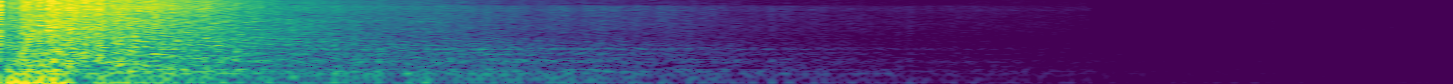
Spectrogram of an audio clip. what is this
A totally synthetic explosion sound that could be the firing of a large gun instead of a bomb exploding. Unlike the lower-numbers in this series, this one's over-driven distortion portion is longer, compared to a relatively shorter reverberance. This creates a more greater sense of ripping power during the blast. Nevertheless, it could very well be a shell exploding or being fired (by artillery or a tank, or whatever you want). Like the others in this series, this sound is totally synthetic, created within Cool Edit Pro (the ancestor of modern-day Adobe Audition).
gun, good, bomb, fireball, blast, synthetic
